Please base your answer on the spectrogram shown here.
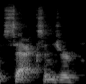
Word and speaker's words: Saxinger: I saying it right saxinger oh yeah if you the way you first said it would be in German American saxinger yeah call me sax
